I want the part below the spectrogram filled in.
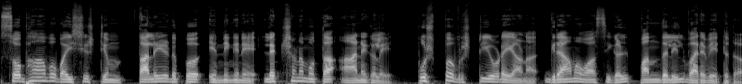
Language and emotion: Malayalam, neutral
